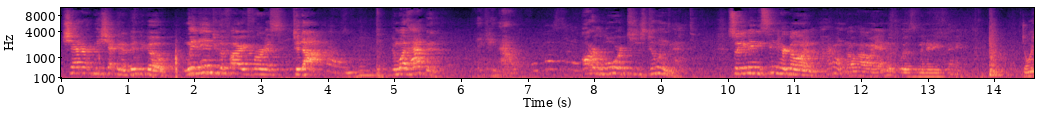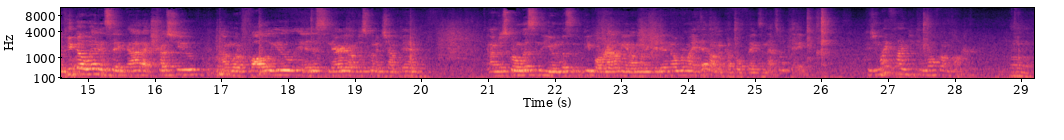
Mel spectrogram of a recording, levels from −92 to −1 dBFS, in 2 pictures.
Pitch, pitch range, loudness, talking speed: 170 Hz, 150-205 Hz, -23 LUFS, 215 wpm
